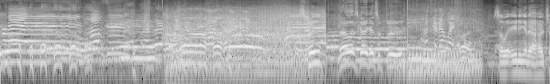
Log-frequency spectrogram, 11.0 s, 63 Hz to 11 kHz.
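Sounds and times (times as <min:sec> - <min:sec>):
people calling and singing: 0:00.0 - 0:11.0
truck engine passing: 0:03.2 - 0:09.8.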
